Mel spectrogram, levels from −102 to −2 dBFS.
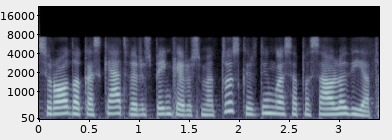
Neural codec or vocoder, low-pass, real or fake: codec, 16 kHz, about 1 kbps, DyCAST, with the encoder's durations; 7.2 kHz; fake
